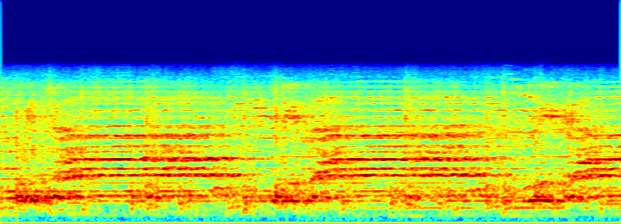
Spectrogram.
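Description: A group of voices singing a vacation Bible school worship song together, with no break.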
